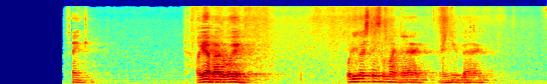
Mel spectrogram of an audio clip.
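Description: A young man speaks casually and close to a phone microphone.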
